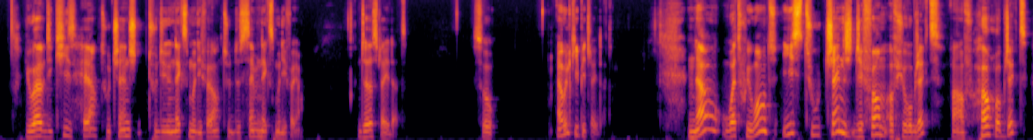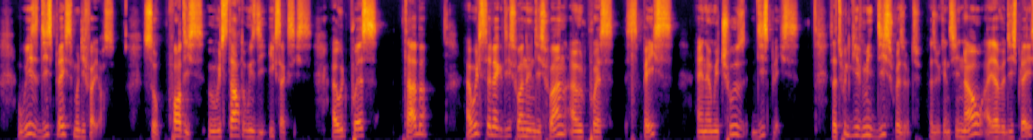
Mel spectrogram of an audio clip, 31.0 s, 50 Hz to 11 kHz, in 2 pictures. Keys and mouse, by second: 9.5 shift+middle click, 13.5-16.8 middle drag, 17.5-22.5 shift+middle drag, 22.5 click, 23.2 shift+click.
